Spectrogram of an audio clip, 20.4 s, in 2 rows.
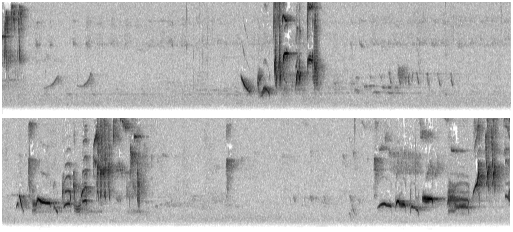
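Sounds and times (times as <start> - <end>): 
common blackbird Turdus merula warbling with scratchy twitters: 0.0 - 1.9, 4.8 - 9.1, 10.4 - 15.0, 16.0 - 20.3.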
